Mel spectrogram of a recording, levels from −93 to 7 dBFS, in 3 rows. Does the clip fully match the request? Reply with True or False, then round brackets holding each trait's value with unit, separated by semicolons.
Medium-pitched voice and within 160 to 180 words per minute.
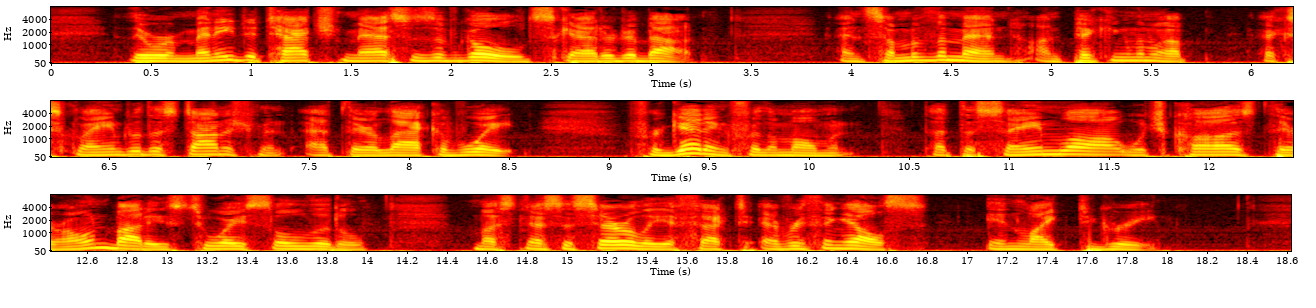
True (150 Hz; 165 wpm)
